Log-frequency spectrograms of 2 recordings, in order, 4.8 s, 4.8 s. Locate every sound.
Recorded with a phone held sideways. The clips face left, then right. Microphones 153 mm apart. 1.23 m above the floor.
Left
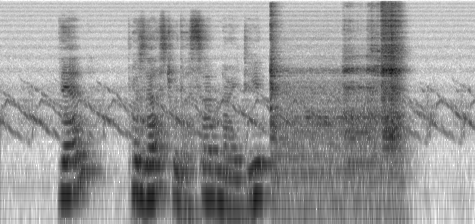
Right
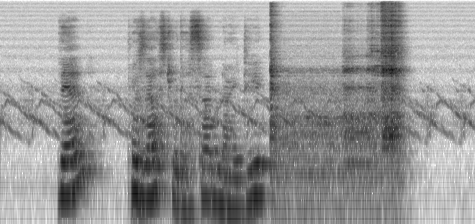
0.6 s a woman speaking: 70° right (ahead or behind), 2.5 m
2.7 s a dropped coin: 40° right (ahead or behind), 1.4 m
